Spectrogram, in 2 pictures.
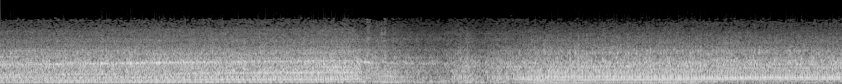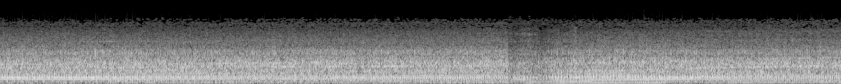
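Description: Motor vehicle engine revving, its pitch climbing steadily in long sweeps that drop back and start again from low about four seconds in and again near fourteen seconds.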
